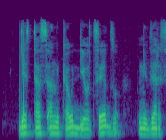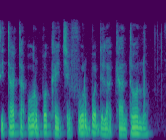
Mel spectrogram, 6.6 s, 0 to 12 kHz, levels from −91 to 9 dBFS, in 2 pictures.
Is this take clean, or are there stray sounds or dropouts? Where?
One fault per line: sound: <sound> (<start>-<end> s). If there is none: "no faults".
no faults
